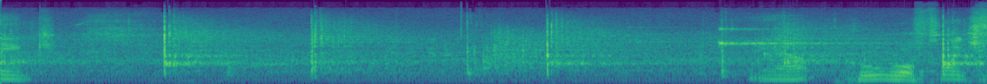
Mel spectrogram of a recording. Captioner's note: ball bouncing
